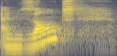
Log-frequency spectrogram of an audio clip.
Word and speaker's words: amusante: So by making the agreement between the noun and the adjective, amusant will receive a mute e, which in turn is going to give the pronunciation amusante.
